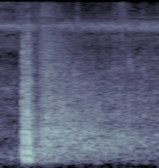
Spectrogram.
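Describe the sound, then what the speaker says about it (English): A single sharp firework bang pops out nearby, followed by a crackling, fizzing tail that slowly dies away over a low background hiss. "somebody over here letting off fireworks"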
